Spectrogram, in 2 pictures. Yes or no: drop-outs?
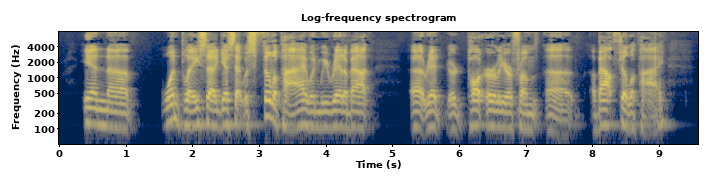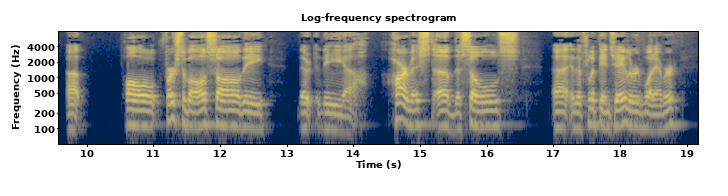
no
